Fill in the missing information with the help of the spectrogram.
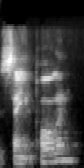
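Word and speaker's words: St. Pölten: He's an FC Bayern Munich player on loan to St. Poland.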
